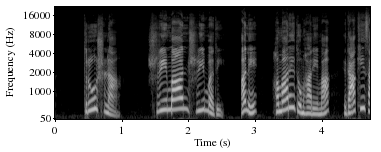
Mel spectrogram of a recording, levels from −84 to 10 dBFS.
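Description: From 2.33 s to the end of the clip, the speech suddenly runs about 1.63 times faster while its pitch stays the same: a time-stretched section, likely from software squeezing the audio to fit a shorter length by dropping short slices. It sounds rushed. A plain speed-up would raise the pitch along with the pace; here only the timing changes, and the abrupt onset rules out a natural quickening of delivery.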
